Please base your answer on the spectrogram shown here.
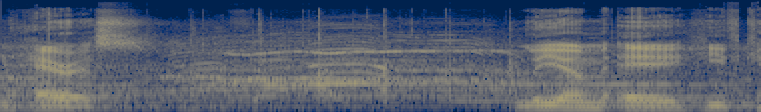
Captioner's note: audience cheering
